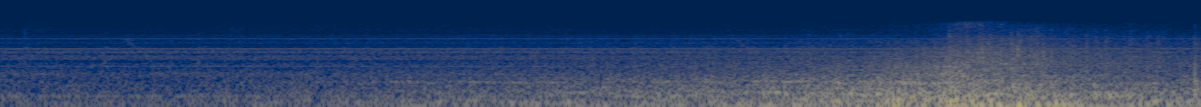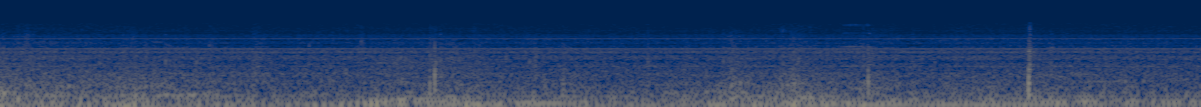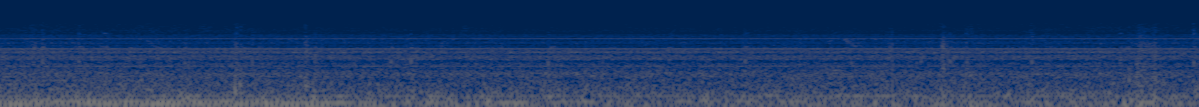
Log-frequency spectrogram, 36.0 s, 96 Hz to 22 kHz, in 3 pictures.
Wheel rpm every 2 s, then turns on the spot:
0, 0, 0, 0, 0, 0, 0, 0, 0, 0, 0, 0, 0, 0, 0, 0, 0, 0.
none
